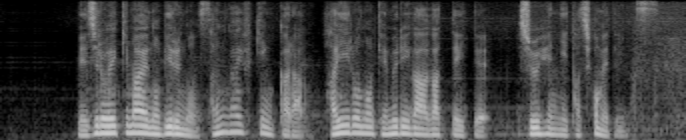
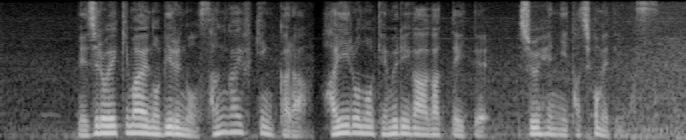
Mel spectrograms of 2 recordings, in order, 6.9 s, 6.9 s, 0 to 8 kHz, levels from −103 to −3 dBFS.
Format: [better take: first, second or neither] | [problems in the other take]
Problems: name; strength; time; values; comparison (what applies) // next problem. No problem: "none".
second | noise reduction (neural separator model SepFormer DNS4)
